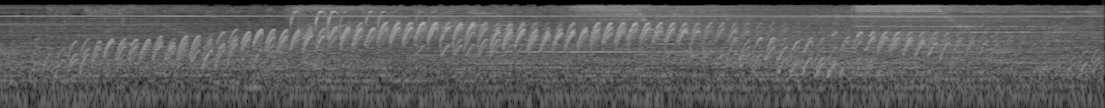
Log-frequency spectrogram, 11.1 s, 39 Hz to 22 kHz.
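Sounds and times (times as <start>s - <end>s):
upward-sweeping synth blips: 0.0s - 11.0s.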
